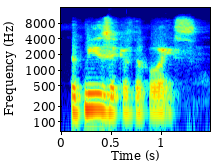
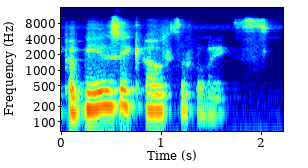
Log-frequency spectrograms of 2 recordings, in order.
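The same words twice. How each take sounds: First: Said in the usual way. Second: The music of the voice, slow, with weight on "music" and a falling end; slow and deliberate, stressing "music"; slowed restatement. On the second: Shown as a demonstration. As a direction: lean on "music" and let it fall.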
